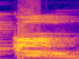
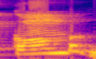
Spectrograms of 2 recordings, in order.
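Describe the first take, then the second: First: कॉम ending cleanly on M; silent B. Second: कॉम्ब with a released B after the M; sounded B. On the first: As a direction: say कॉम as "kom", with no B. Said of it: "हम इसका pronunciation करेंगे". (कॉम को म पर खत्म करें, ब silent) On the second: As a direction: say कॉम्ब as "kom-b". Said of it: "गलत प्रोनंसिएशन है". (कॉम्ब के अंत का ब बोलें) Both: Shown as a demonstration.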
